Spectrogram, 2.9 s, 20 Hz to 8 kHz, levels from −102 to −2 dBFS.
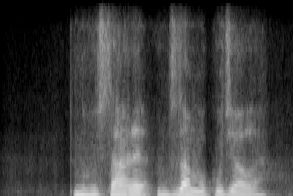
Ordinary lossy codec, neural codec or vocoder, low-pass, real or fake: Opus, 16 kbps; codec, 16 kHz in and 24 kHz out, 0.4 kbps, LongCat-Audio-Codec, two codebook decoder; 7.2 kHz; fake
